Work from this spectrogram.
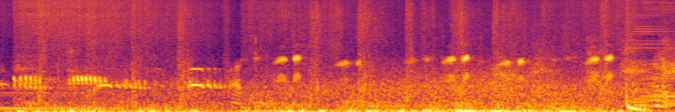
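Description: A frog in Ark: Survival Evolved croaks repeatedly in short, regular bursts over a dense, noisy jungle ambience. The croaks stay moderately loud throughout.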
